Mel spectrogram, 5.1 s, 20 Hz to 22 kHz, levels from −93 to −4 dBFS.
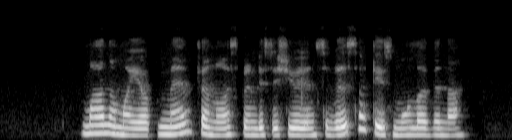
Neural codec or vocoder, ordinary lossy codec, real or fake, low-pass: none; Opus, 32 kbps; real; 7.2 kHz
